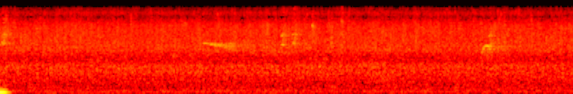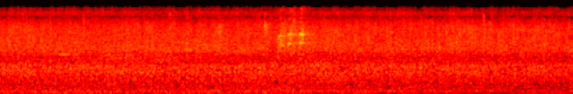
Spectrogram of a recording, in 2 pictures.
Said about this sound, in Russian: Могу создать дождь. Гулять в лесу под дождем.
